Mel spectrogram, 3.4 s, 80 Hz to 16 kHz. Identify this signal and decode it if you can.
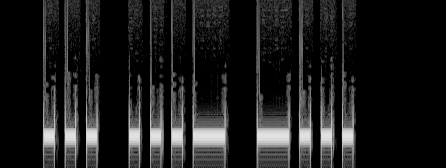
Morse code, heard as a keyed tone, about 15 wpm, 700 Hz. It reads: SVB
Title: Three Challenging Letter-Number Combinations 15wpm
